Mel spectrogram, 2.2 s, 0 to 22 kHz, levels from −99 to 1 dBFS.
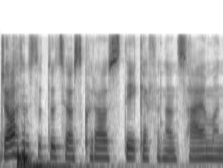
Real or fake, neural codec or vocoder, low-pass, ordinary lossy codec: real; none; 9.9 kHz; MP3, 96 kbps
